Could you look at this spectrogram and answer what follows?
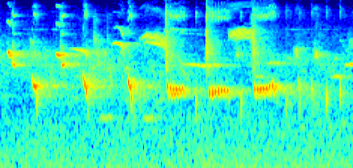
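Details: Nightingale trills: loud down-slurred notes repeated about twice a second, followed by two rapid rattling trills and a few short chips.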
